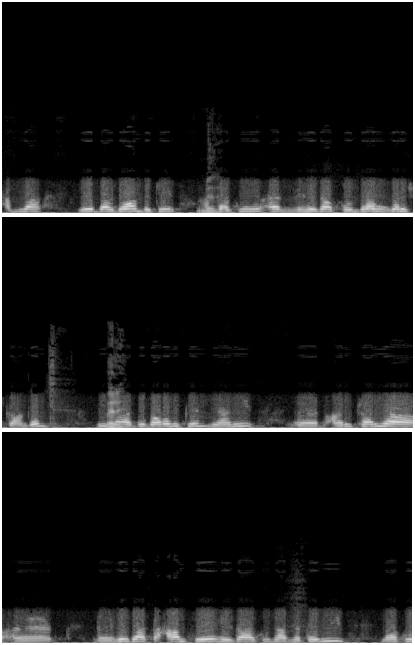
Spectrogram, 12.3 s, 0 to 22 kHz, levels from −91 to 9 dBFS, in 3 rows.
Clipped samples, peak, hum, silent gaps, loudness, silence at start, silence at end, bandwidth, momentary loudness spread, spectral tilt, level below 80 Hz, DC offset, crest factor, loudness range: under 0.1%; -2 dBFS; none; none; -19 LUFS; 0 s; 0 s; 4.9 kHz; 12 LU; -9 dB/octave; -52 dBFS; under 0.1%; 16 dB; 3 LU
